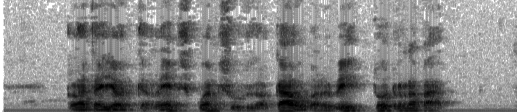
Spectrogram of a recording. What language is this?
Catalan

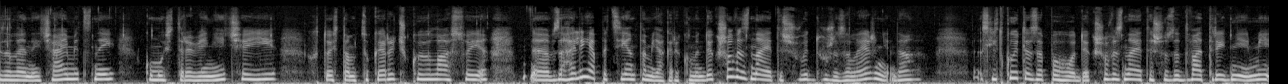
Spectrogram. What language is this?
Ukrainian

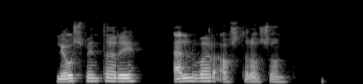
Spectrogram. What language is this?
Icelandic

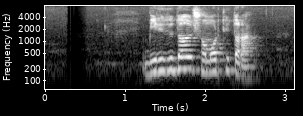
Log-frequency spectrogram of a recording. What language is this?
Bangla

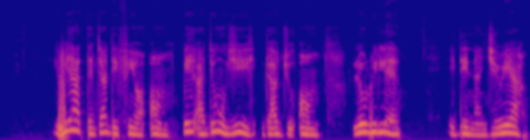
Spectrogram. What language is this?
Yoruba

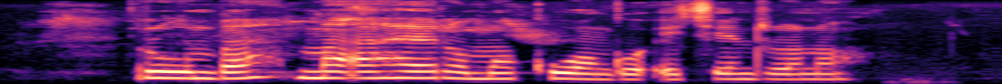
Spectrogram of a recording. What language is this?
Luo (Kenya and Tanzania)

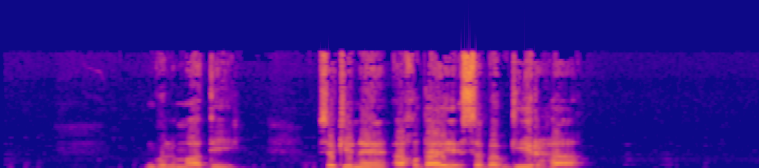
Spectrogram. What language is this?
Ormuri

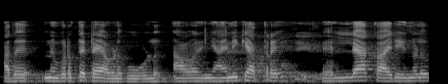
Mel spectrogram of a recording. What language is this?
Malayalam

